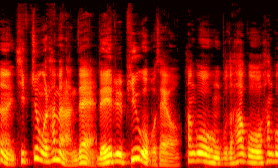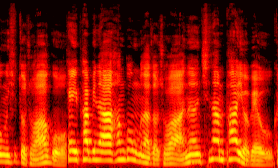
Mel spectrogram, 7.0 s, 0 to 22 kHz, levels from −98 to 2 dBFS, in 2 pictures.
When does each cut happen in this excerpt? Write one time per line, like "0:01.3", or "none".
0:01.2
0:02.2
